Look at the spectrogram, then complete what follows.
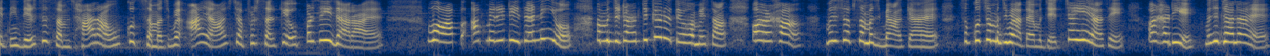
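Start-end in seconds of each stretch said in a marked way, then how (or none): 4.3-12.6 high, cheeky schoolgirl voice pushing back; a pert girl talking back to her teacher; sassy young girl. Acted. Sassy girl snapping back at the scolding teacher.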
